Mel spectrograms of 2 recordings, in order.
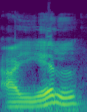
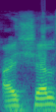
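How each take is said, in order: First: Shall is reduced to an attached l sound. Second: The full word shall is said separately.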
